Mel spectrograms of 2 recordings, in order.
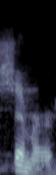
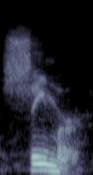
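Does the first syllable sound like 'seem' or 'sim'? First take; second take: sim; seem. First: The first syllable has a short 'i' sound. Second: The first syllable has a long 'ee' sound. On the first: The speaker calls it right. "the proper pronunciation of the word is Simmer" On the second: The speaker calls it wrong. "I used to call it Seamer"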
